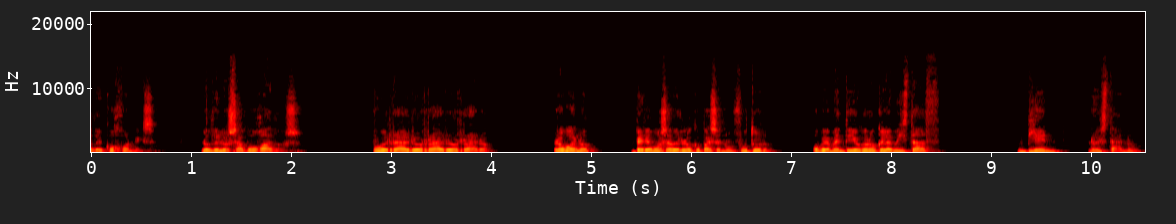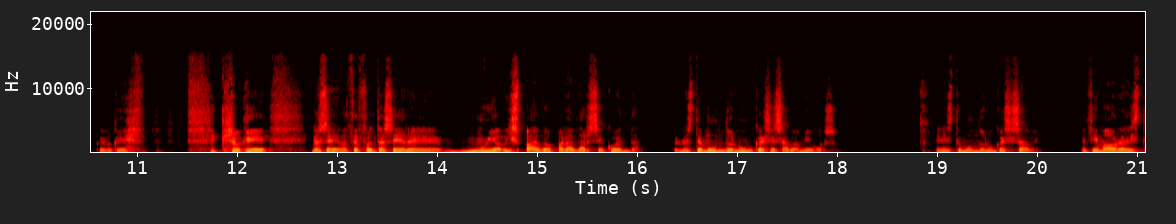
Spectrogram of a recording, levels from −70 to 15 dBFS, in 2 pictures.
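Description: Nothing stood out as a technical problem on listening.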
